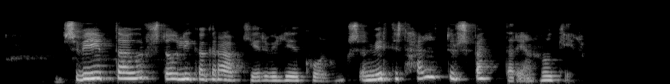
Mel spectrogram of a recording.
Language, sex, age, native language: Icelandic, female, 40-49, Icelandic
